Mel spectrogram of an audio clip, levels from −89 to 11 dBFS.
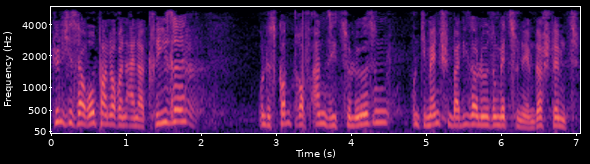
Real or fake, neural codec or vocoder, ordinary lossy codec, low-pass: fake; vocoder, 22.05 kHz, 80 mel bands, Vocos; none; 5.4 kHz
